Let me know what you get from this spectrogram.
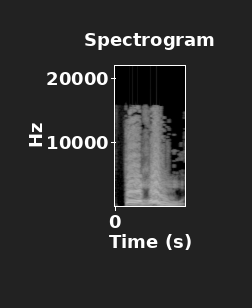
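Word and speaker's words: طَغَوْا: Фатха приобретает оттенок о, то есть та. То. Далее стоит буква ГАИН с фатхой. Здесь фатха опять приобретает, тоже приобретает оттенок О, так как ГАИН у нас тоже твердая буква. ТОГО. ТОГО получается. ТОГОУ. Здесь ВАУ читаем с сукуном.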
